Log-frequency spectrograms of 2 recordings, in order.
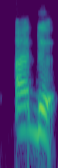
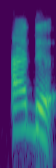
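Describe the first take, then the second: First: The final d is released with a bounce. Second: The final d is released with a bounce.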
